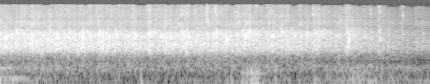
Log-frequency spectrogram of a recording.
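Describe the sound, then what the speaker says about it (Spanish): A church congregation applauds the Lord together, a sustained, even wash of many hands clapping that holds steady and then tapers slightly toward the end, with no speech over it. "Dale un aplauso al Señor antes de sentarte"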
